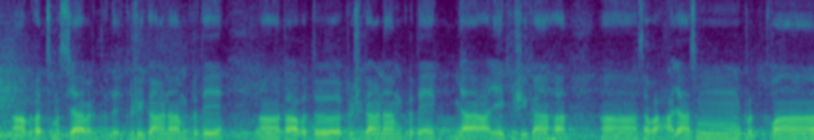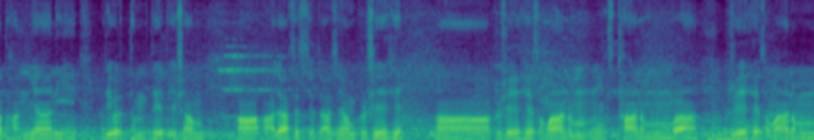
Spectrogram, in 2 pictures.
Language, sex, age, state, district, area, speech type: Sanskrit, male, 18-30, Karnataka, Gulbarga, urban, spontaneous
